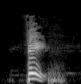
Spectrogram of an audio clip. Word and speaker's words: faith: By prayer, by, rhymes with eighth. Faith, right? You received Christ by faith.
